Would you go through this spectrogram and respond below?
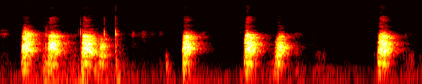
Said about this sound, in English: Okay, my little guard dog Murphy, there was nobody there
